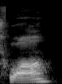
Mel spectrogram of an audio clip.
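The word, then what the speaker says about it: toile: You going soft on Is that pronounced twal? Am I thinking of the toll, right?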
